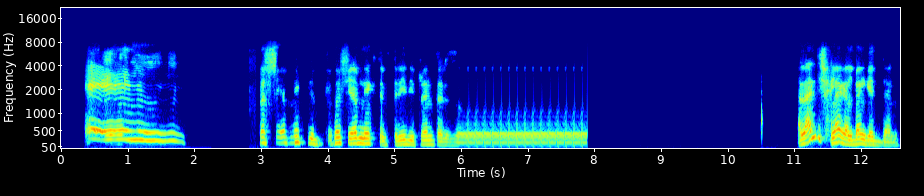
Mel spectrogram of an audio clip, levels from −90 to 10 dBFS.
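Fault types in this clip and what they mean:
broken-record loop: From 6.12 to 7.89 s, one 122 ms fragment repeats 15 times back to back. Speech there is lost. A stalled stream is the likely cause.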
